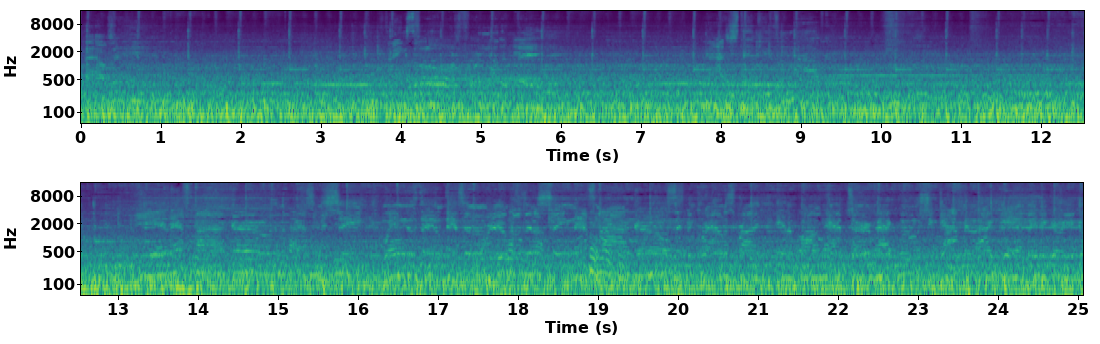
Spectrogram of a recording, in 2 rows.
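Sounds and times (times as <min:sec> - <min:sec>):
car road and engine rumble: 0:00.0 - 0:25.0
music playing: 0:00.0 - 0:25.0
person singing: 0:13.2 - 0:25.0.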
